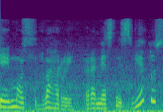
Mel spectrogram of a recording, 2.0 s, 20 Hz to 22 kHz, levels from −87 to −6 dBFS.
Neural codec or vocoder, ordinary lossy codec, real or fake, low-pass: none; AAC, 32 kbps; real; 10.8 kHz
